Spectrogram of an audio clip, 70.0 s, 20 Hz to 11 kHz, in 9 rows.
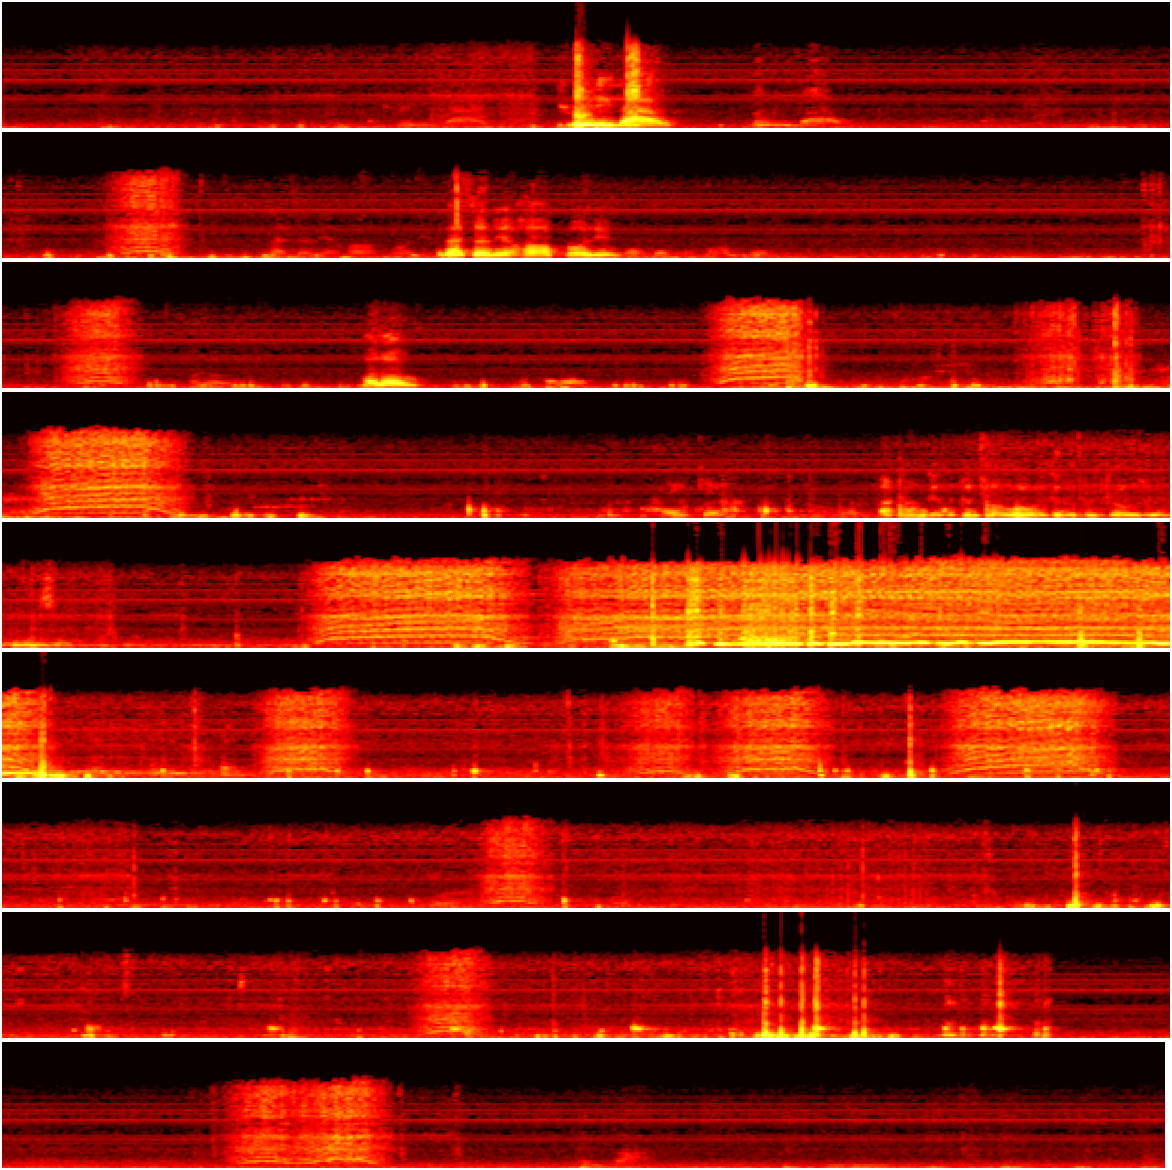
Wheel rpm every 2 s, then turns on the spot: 0, 10, 0, 0, 20, 0, 0, 0, 10, 0, 30, 40, 30, 0, 0, 10, 40, 110, 160, 100, 20, 20, 60, 30, 10, 10, 10, 0, 10, 10, 0, 10, 30, 0, 0.
2-4 30-32 46-48 50-54 56-60 64-66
